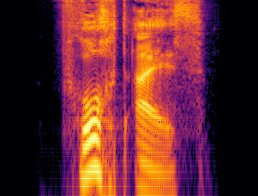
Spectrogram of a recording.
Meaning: sorbet
- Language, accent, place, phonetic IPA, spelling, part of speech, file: German, Germany, Berlin, [ˈfʁʊxtˌʔaɪ̯s], Fruchteis, noun, De-Fruchteis.ogg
